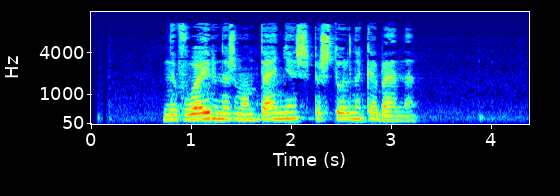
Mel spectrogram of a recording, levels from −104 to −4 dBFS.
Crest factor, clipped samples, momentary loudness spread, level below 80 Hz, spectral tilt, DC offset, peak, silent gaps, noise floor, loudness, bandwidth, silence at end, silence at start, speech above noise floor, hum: 20 dB; under 0.1%; 17 LU; -80 dBFS; -4.5 dB/octave; under 0.1%; -12 dBFS; none; -74 dBFS; -30 LUFS; 11.5 kHz; 1.15 s; 0.75 s; 44 dB; none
